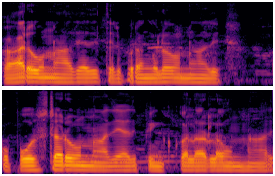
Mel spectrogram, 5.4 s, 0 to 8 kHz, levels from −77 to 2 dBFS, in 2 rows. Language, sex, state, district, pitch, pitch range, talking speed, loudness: Telugu, male, Telangana, Mahabubabad, 100 Hz, 95-105 Hz, 155 wpm, -20 LUFS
